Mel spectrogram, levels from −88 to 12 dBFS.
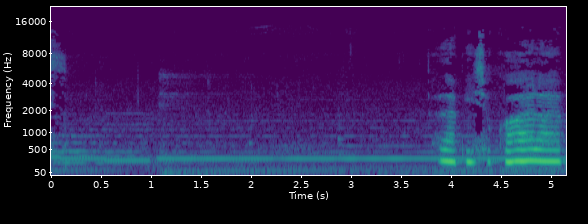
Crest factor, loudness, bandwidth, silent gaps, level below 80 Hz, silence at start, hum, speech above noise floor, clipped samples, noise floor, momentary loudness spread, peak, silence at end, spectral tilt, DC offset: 18 dB; -23 LUFS; 12 kHz; none; -56 dBFS; 0 s; none; 25 dB; under 0.1%; -47 dBFS; 27 LU; -10 dBFS; 0 s; -5.5 dB/octave; under 0.1%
